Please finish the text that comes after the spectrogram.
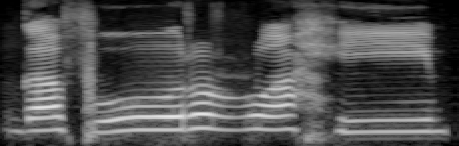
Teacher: جب حروف را یا لام آئے ان میں سے نون کی آواز اگلے حرف میں مل جاتی ہے مگر ناک سے آواز نہیں نکلتی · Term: ادغام بغیر گننے کے ساتھ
